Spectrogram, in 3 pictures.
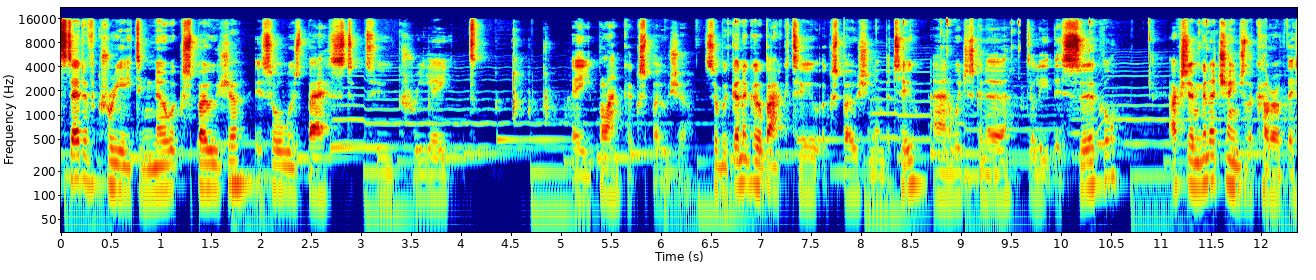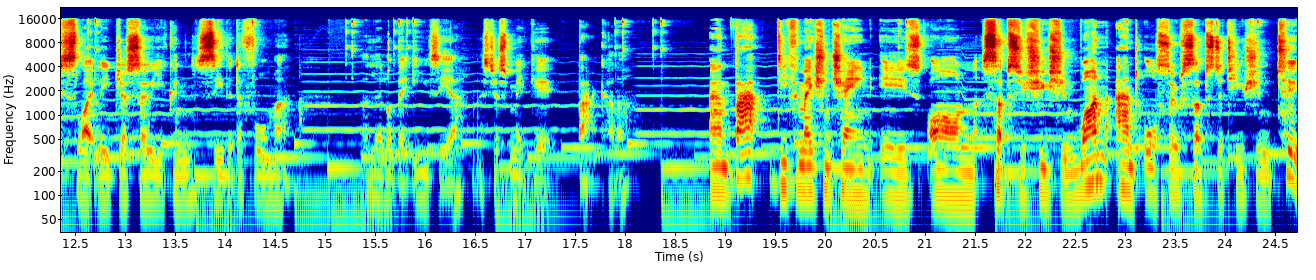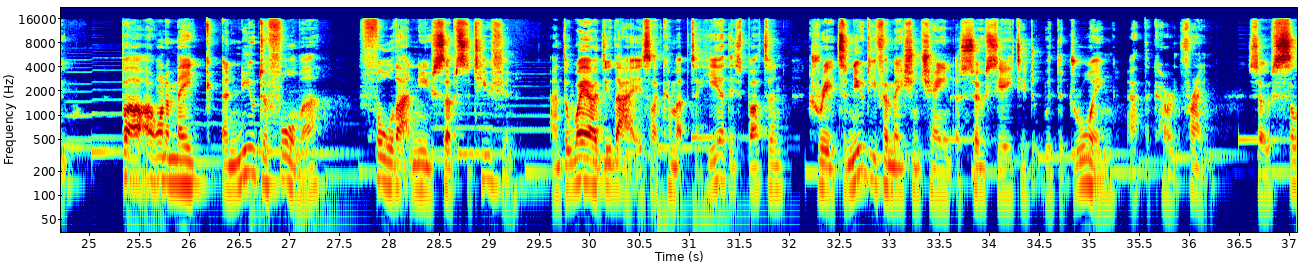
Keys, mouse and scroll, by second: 4.5 alt+shift+r, 6.6 click, 11.3 click, 20.7 click, 24.2 click.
